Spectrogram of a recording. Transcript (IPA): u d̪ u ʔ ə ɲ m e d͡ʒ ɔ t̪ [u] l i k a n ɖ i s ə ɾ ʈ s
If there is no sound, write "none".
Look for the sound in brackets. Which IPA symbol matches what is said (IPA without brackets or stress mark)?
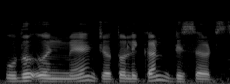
ɔ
